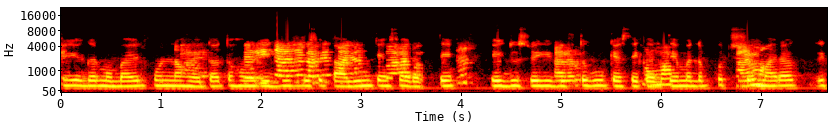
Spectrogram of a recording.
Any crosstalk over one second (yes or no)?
yes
